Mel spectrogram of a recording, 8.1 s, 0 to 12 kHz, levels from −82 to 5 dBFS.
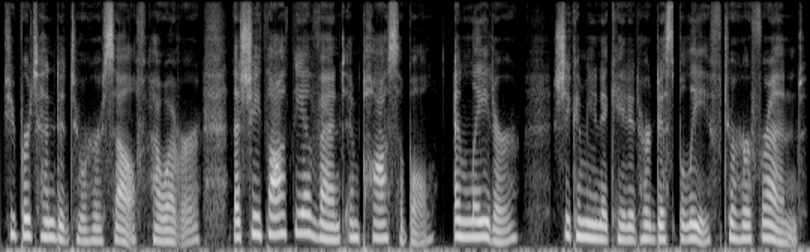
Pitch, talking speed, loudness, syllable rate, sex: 185 Hz, 150 wpm, -16 LUFS, 5.0 syllables/s, female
